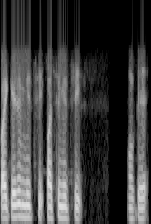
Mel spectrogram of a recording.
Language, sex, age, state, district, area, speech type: Telugu, male, 18-30, Telangana, Mancherial, rural, conversation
